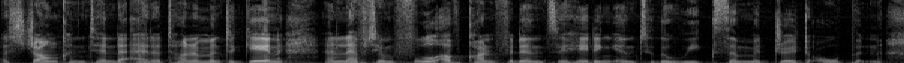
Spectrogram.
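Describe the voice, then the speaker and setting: This woman speaks at a medium pitch and a moderate pace. Her intonation is fairly even. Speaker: radio host. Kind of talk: sports news reading. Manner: loud.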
